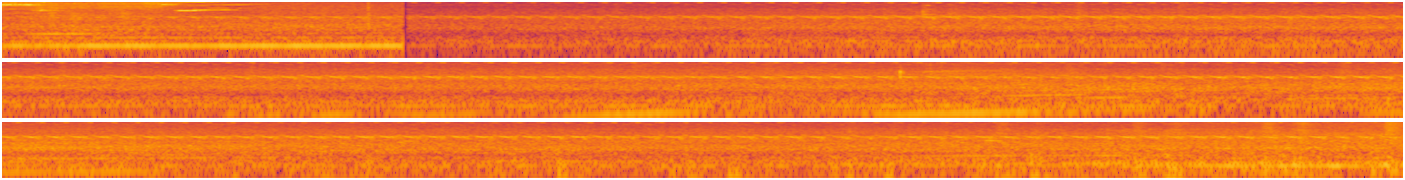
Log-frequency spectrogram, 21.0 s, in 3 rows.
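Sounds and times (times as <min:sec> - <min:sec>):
high even whine: 0:00.0 - 0:21.0
train coaches rumbling: 0:14.2 - 0:21.0.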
